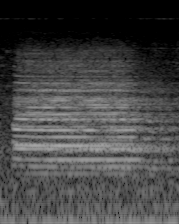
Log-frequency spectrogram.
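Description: Diesel locomotive air horn sounding one steady blast of about a second and a half, several chime notes at once, starting abruptly. A steady low rumble continues underneath.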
